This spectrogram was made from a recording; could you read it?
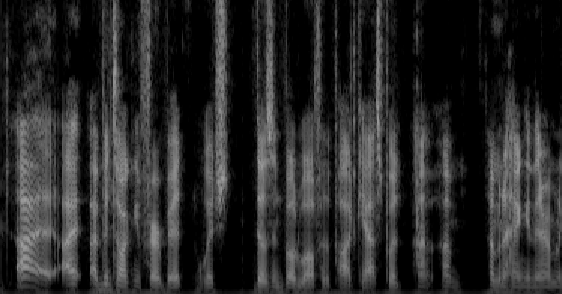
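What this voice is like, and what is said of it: Tired, worn-out voice. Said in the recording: “my voice is tired”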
